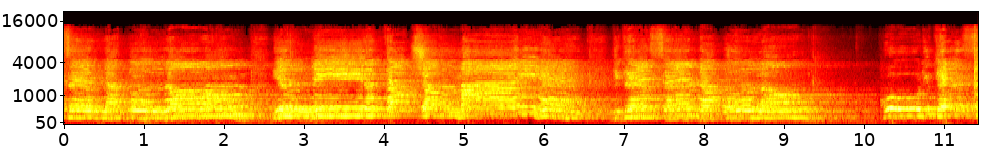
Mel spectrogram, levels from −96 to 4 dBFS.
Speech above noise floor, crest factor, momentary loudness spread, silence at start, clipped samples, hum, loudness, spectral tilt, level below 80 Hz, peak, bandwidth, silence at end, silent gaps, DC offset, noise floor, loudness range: 24 dB; 16 dB; 10 LU; 0 s; under 0.1%; none; -17 LUFS; -3 dB/octave; -60 dBFS; 0 dBFS; 14 kHz; 0 s; none; under 0.1%; -40 dBFS; 3 LU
